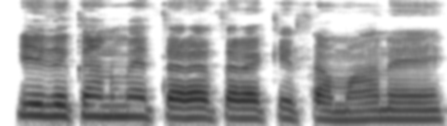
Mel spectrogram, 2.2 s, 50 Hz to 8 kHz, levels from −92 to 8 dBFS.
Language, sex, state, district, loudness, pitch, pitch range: Hindi, male, Bihar, Lakhisarai, -16 LUFS, 185 Hz, 165-210 Hz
